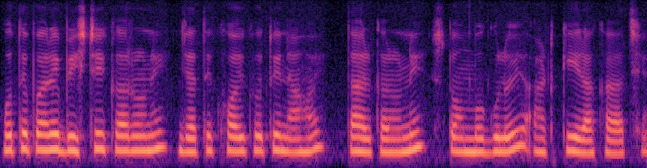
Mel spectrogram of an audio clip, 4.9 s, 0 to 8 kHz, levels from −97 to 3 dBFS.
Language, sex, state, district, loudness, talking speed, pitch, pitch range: Bengali, female, West Bengal, Purulia, -25 LUFS, 185 wpm, 215 Hz, 200-230 Hz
